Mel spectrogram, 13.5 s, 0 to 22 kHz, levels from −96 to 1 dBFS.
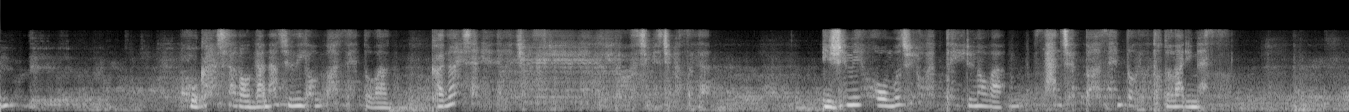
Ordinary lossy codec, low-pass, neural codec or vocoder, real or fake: none; 7.2 kHz; codec, 16 kHz in and 24 kHz out, 0.6 kbps, FocalCodec, streaming, 4096 codes; fake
